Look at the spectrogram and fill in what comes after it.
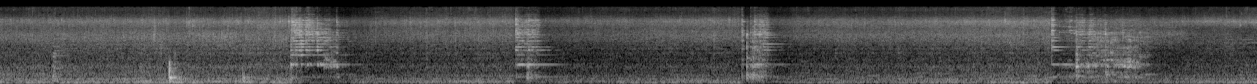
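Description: Cabbage, capsicum, carrot and shredded chicken sizzling steadily in hot oil in a steel pot while being stirred with a metal slotted spoon, which scrapes the pot with a short ringing screech four times, every two to three seconds.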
